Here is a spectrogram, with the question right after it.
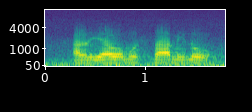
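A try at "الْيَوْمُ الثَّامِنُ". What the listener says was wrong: Nggih.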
